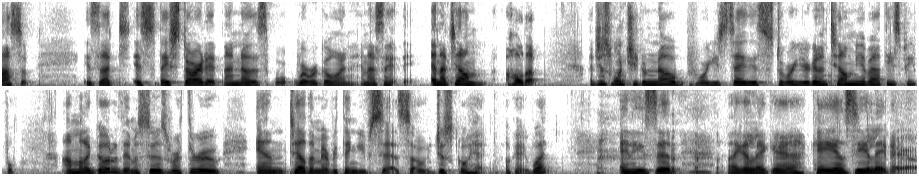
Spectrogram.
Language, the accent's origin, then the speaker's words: English; Willis, Texas, United States; I'm from Willis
